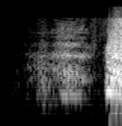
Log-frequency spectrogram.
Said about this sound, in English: Excuse me. Might be a few more of those sneezes coming.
